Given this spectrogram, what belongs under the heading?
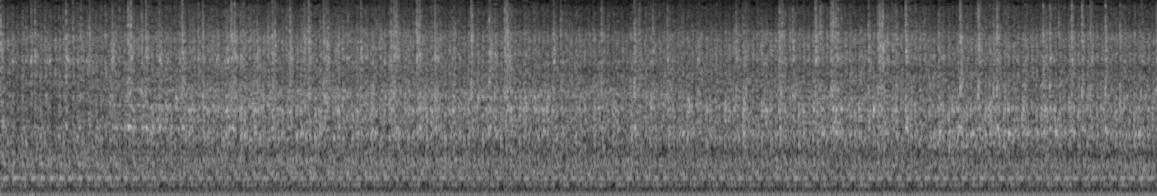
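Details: Toyota Carina engine at idle: sharp, uneven but persistent metallic tapping from the sump area over a thin engine note, source not yet pinned down; metallic engine knock.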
